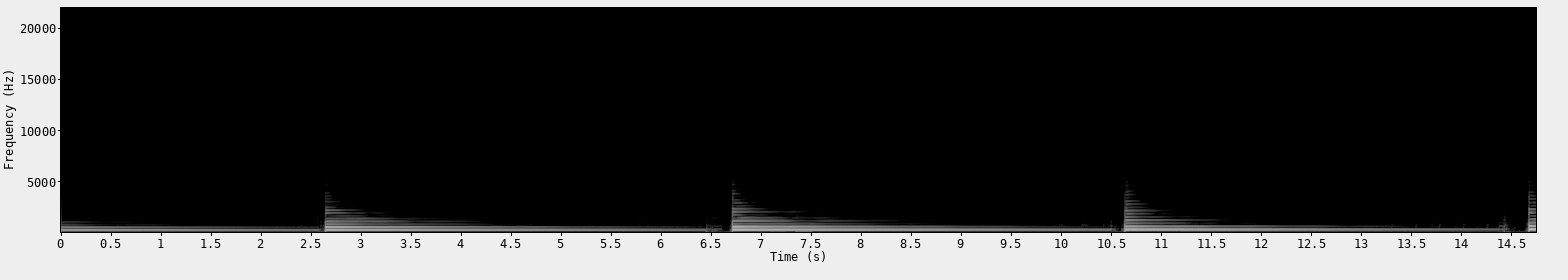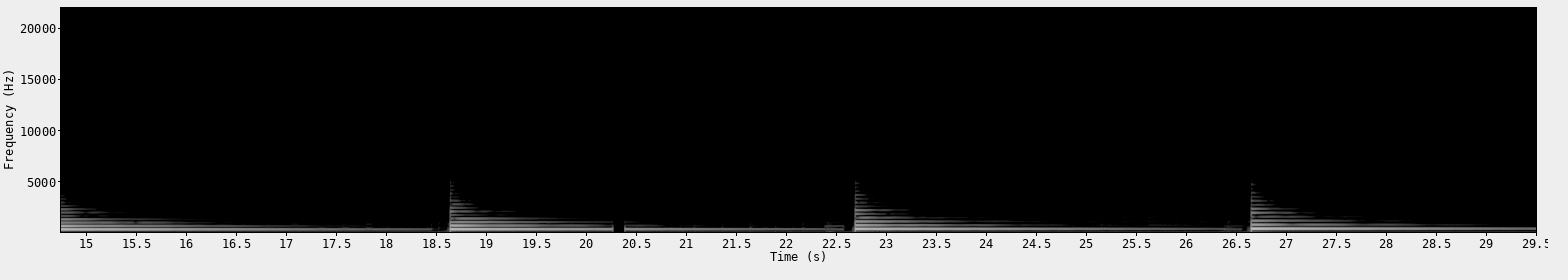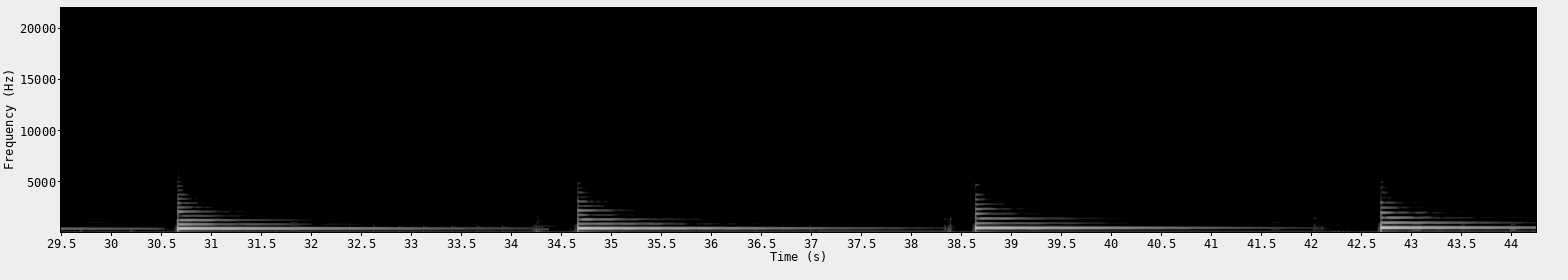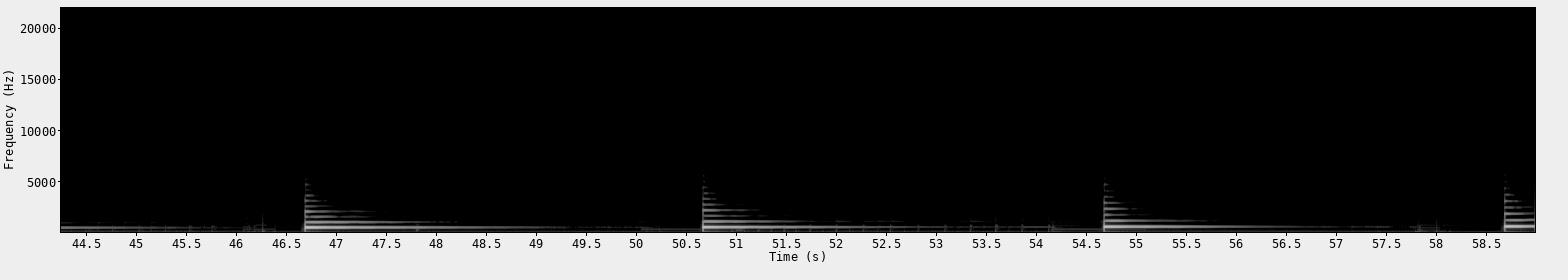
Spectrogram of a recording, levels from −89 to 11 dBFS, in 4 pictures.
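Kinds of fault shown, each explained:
Playback stall: the player most likely ran short of buffered data or had its output thread held up, so nothing reached the output for a moment. In this music the sound cuts off abruptly at 20.27 s and stays silent for 120 ms. That leaves a distinct hole in the middle of the flow, and the music then resumes at 20.39 s.
Time-compressed catch-up: having fallen behind during the gap, the player works off its backlog by dropping tiny slices of audio and cross-fading across the joins. From 20.39 s to 20.87 s the music runs at 1.25 times normal speed while keeping its pitch. The passage sounds hurried, then settles back to normal pace.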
